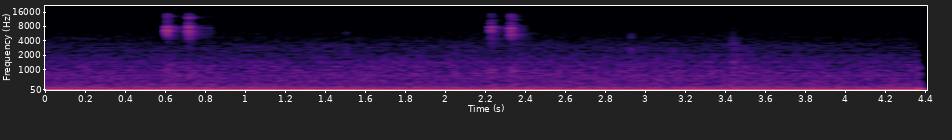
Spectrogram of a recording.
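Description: Computer mouse clicks: two sharp press-and-release clicks about a second and a half apart, then a couple of fainter ticks, over a steady low electrical hum.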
